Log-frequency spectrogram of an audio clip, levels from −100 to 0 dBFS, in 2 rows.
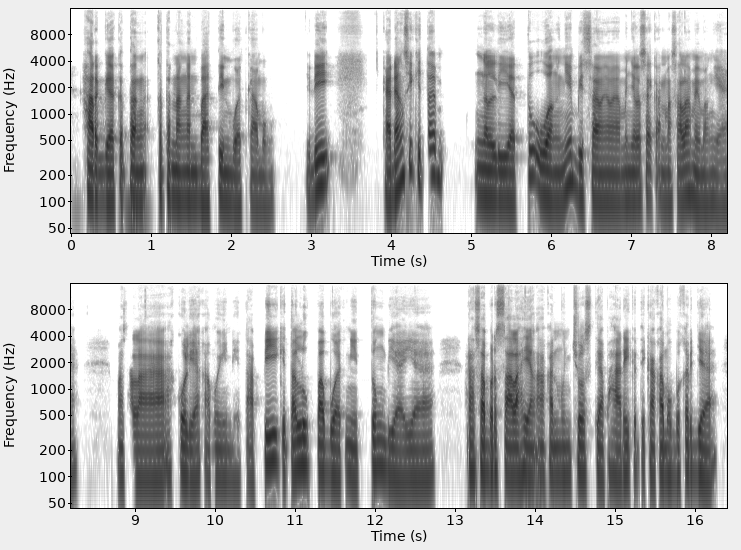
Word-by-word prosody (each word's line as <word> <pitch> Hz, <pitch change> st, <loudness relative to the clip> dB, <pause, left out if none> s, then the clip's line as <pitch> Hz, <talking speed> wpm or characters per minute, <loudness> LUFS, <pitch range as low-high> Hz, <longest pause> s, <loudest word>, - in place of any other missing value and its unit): harga 110 Hz, -2 st, +5 dB
keteng 115 Hz, -1 st, +1 dB
ketenangan 110 Hz, -2 st, 0 dB
batin 105 Hz, +1 st, +1 dB
buat 95 Hz, 0 st, -2 dB
kamu. 95 Hz, 0 st, -6 dB, 0.4 s
Jadi, 140 Hz, -, +3 dB, 0.6 s
kadang -, -, +5 dB
sih 220 Hz, +3 st, -3 dB
kita 200 Hz, 0 st, +1 dB, 0.5 s
ngelihat 110 Hz, +4 st, +2 dB
tuh 195 Hz, -1 st, 0 dB
uangnya 115 Hz, +4 st, +3 dB
bisa 110 Hz, -4 st, +1 dB, 0.2 s
menyelesaikan 105 Hz, +1 st, -2 dB
masalah 110 Hz, +3 st, 0 dB
memang 100 Hz, -2 st, -3 dB
ya. 95 Hz, +1 st, -7 dB, 0.6 s
Masalah 100 Hz, -1 st, 0 dB
kuliah 105 Hz, -2 st, 0 dB
kamu 100 Hz, -1 st, -6 dB
ini, 95 Hz, -1 st, -10 dB
tapi 140 Hz, +11 st, +1 dB
kita 120 Hz, -4 st, 0 dB
lupa 130 Hz, -2 st, +3 dB
buat 110 Hz, -2 st, 0 dB
ngitung 115 Hz, +3 st, -2 dB
biaya 100 Hz, -1 st, -2 dB, 0.4 s
rasa 115 Hz, -1 st, +1 dB
bersalah 110 Hz, -2 st, +3 dB
yang 110 Hz, -2 st, +2 dB
akan 110 Hz, 0 st, -2 dB
muncul 110 Hz, +1 st, -1 dB
setiap 105 Hz, -1 st, -4 dB
hari 110 Hz, +1 st, 0 dB
ketika 110 Hz, 0 st, -4 dB
kamu 105 Hz, -1 st, 0 dB
bekerja. 110 Hz, +2 st, -1 dB
110 Hz, 140 wpm, -25 LUFS, 100-115 Hz, 0.6 s, harga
